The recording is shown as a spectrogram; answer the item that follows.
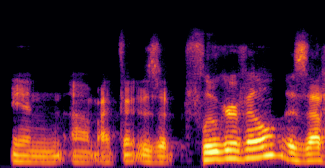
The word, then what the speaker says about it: Pflugerville: I was not familiar with them, was community impact in, I think, is it Pflugerville? Is that how you pronounce it? Texas, Pflugerville, yes.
